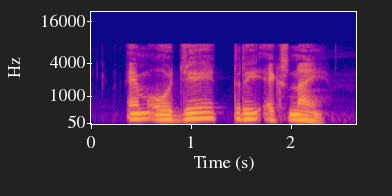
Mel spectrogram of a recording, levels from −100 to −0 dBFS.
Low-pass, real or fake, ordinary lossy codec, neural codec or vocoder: none; real; none; none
